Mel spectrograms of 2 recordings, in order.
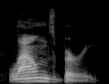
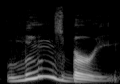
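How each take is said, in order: First: The first vowel sounds like 'ow'. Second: The first vowel sounds like 'oo'. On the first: The speaker calls it right. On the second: The speaker calls it wrong.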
